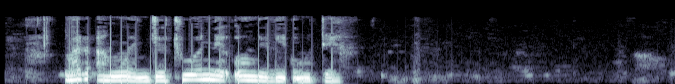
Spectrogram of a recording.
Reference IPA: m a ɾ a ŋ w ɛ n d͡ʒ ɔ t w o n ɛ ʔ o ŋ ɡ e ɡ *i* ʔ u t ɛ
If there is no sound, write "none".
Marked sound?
i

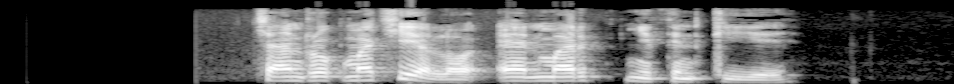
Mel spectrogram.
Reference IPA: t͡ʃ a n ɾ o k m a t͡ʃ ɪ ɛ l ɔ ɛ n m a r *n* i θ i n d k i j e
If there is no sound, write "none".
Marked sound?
ɲ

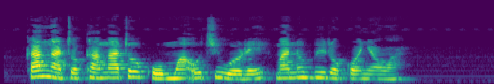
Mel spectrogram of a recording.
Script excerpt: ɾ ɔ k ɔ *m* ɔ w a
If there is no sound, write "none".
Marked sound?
ɲ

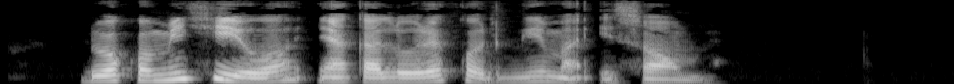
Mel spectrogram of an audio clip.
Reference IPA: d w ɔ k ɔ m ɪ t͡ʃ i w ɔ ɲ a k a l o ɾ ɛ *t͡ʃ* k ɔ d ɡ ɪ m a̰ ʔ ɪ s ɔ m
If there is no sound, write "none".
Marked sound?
none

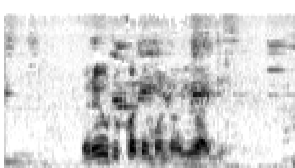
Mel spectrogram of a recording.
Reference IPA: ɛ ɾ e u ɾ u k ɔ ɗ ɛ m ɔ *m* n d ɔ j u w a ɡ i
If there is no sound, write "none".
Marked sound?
none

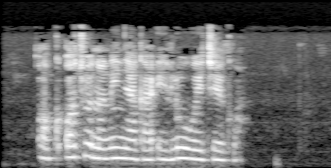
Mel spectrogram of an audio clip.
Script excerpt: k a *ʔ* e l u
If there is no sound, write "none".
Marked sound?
ʔ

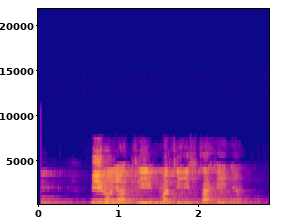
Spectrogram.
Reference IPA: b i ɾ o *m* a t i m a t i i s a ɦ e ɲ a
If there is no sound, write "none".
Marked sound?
ɲ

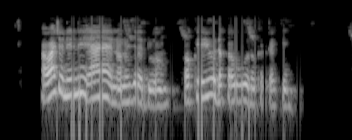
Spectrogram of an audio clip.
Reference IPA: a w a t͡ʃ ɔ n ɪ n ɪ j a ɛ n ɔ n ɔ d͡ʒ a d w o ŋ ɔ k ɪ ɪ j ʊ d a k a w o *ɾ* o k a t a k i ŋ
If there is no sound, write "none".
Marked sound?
ɾ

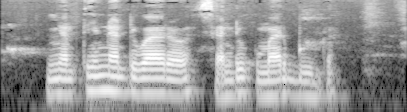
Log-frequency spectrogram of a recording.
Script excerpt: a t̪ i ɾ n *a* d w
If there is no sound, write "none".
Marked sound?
a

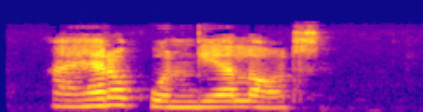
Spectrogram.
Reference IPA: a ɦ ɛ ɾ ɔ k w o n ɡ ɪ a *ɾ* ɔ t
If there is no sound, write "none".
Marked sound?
l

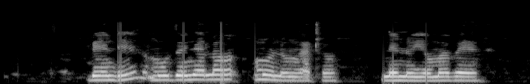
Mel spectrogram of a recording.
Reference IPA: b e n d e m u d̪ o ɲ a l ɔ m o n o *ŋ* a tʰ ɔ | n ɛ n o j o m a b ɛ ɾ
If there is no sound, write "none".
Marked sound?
ŋ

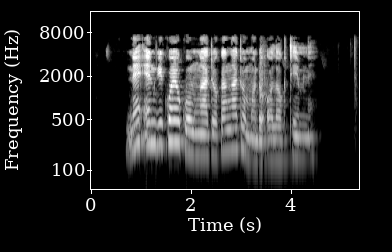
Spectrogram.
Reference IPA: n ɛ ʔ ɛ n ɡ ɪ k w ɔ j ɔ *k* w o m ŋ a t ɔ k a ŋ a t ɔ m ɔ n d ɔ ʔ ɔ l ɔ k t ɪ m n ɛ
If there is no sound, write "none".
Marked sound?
k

